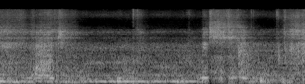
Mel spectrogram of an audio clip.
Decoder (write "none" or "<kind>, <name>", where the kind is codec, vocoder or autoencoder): autoencoder, DAC-VAE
